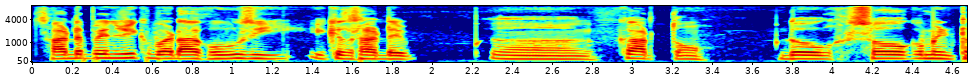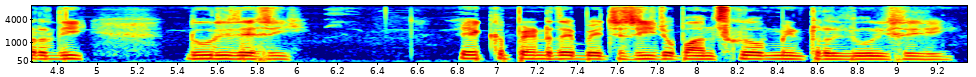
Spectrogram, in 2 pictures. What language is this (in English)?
Punjabi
